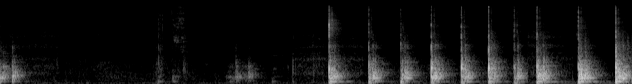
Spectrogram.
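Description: Metal meat mallet pounding a bone-in pork chop through cling film on a wooden board: a steady run of blows, about three a second, starting about three seconds in.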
